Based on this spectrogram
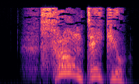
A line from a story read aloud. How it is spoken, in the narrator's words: screamed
